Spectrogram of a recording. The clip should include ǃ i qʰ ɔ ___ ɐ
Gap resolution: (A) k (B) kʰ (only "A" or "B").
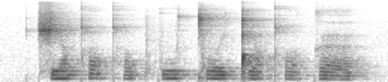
A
